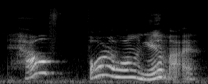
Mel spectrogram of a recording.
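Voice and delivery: high-pitched, disbelieving question; acted-out dawning alarm; stunned question. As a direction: ask it as the shock lands. Retold shock at advanced pregnancy.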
